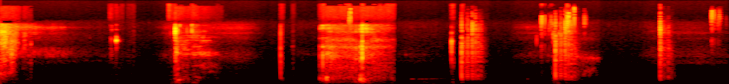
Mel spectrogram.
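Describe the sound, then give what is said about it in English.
Dice, rolled in Tabletop Simulator, clatter and tumble across a hard surface in a series of short, sharp bursts of clicking, with brief pauses between rolls. Fairly quiet, with no voices. “And if you are logged into Tabletop Simulator, I want to see your roll. I am. Because I like to see the dice.”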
